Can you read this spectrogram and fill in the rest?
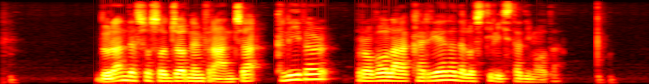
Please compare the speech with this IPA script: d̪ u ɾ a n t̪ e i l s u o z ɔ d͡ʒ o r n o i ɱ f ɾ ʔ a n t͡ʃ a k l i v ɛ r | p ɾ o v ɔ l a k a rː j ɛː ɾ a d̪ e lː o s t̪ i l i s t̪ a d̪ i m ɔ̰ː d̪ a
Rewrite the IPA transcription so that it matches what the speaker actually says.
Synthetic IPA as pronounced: d̪ u ɾ a n t̪ e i l s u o s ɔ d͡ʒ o r n o i ɱ f ɾ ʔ a n t͡ʃ a k l i v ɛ r | p ɾ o v ɔ l a k a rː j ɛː ɾ a d̪ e lː o s t̪ i l i s t̪ a d̪ i m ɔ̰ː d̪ a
